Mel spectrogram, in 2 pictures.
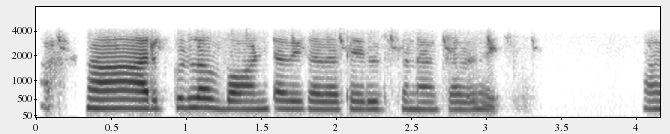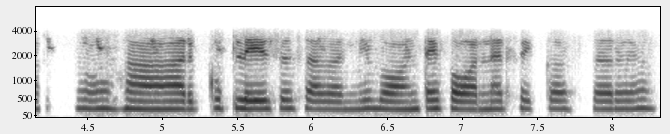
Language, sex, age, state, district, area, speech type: Telugu, female, 18-30, Andhra Pradesh, Vizianagaram, rural, conversation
